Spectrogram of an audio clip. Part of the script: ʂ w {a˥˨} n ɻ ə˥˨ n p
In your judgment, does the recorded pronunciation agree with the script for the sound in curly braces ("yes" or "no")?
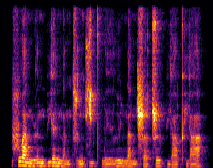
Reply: yes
